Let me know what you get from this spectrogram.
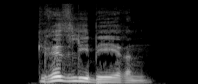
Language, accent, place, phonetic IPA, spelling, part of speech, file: German, Germany, Berlin, [ˈɡʁɪsliˌbɛːʁən], Grizzlybären, noun, De-Grizzlybären.ogg
- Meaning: 1. genitive singular of Grizzlybär 2. plural of Grizzlybär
